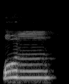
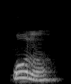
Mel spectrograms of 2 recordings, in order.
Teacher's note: qul huruf qaf itu harus tebal ya, karena huruf qalqalah. Qul, jangan kul ya, jangan kul, tapi qul harus dalam sini.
